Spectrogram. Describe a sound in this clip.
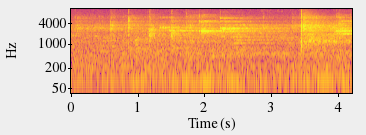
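Shoes squeak sharply on a sports floor.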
